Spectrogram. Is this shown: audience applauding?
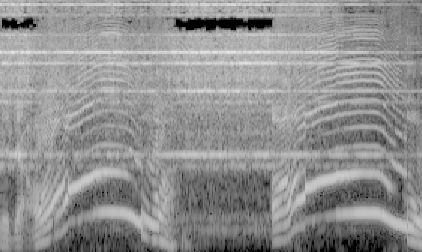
no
